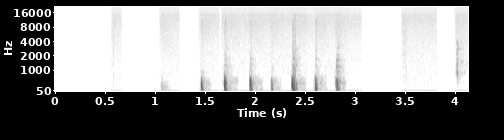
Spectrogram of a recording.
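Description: A quick run of about eight soft, low taps, roughly four a second, lasting under two seconds and starting about a second in.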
